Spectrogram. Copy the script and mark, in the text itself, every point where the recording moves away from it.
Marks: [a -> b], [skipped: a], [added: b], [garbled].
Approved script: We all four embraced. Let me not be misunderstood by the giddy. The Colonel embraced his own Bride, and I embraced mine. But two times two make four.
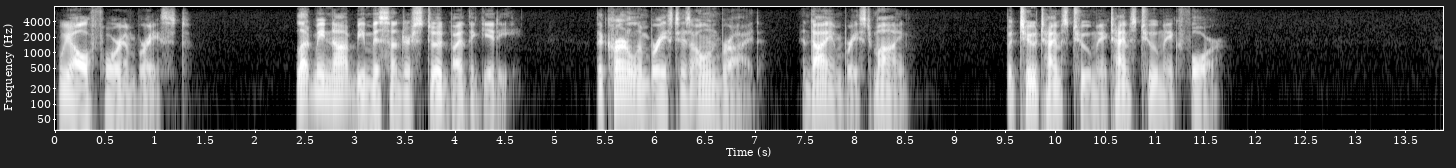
We all four embraced. Let me not be misunderstood by the giddy. The Colonel embraced his own Bride, and I embraced mine. But two times two make [added: times two make] four.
